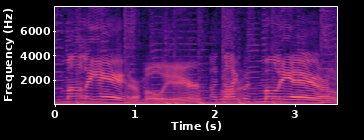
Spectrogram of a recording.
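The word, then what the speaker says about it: Molière: Moliere.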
